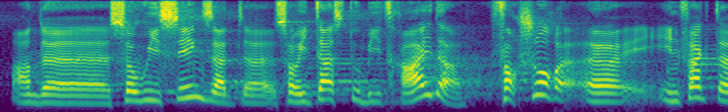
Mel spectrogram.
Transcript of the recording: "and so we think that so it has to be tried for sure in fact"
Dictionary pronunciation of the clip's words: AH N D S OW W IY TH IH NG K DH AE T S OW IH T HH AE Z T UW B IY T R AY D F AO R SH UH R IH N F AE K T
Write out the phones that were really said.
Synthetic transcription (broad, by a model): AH N D S OW W IY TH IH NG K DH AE T S OW IH T HH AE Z T UW B IY T R AY D F AO R SH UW R IH N F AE K T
